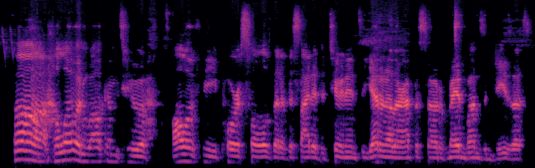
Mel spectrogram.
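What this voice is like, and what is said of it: Defeated, weary-sounding delivery. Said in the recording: “You sound so defeated already.”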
